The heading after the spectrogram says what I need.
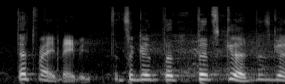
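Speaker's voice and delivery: tearful weeping, crying through the words. Retelling a reply to his daughters' giving, crying while talking. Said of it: "I'm crying right now".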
